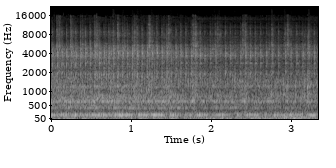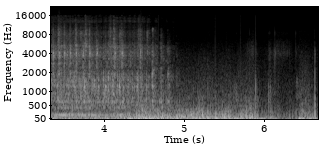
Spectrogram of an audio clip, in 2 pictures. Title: Стук в моторе непонятный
